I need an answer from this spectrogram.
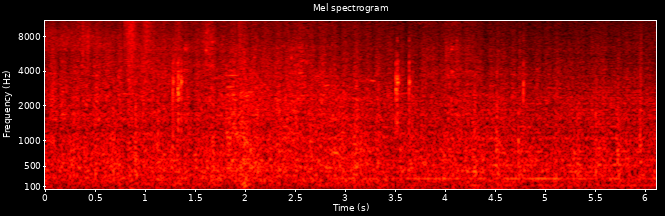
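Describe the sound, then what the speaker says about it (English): A train rolls past on the surface in the post-apocalyptic shooter Metro Exodus, a steady rumble with rhythmic clickety-clack of wheels and faint metallic tones held at constant loudness throughout. "A train! A damn train on the surface!"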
